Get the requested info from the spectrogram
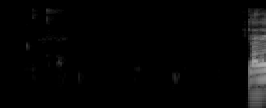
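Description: Two faint computer mouse clicks in quick succession near the start, selecting a list in the app.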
